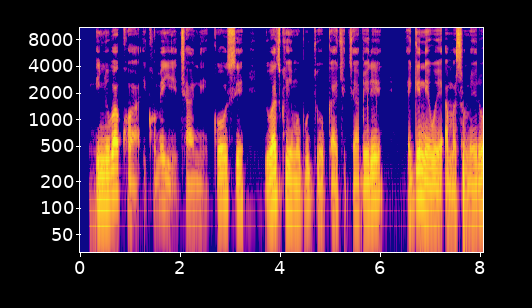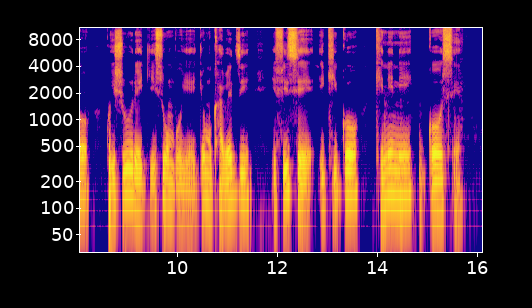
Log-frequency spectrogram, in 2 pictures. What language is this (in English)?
Rundi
